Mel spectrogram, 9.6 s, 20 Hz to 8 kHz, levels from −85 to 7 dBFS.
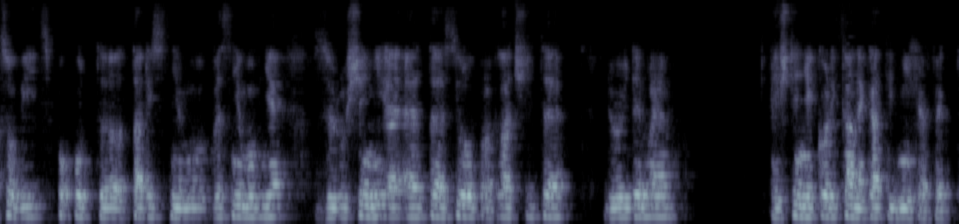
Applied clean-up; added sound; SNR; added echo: neural mask model DeepFilterNet 3.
